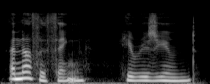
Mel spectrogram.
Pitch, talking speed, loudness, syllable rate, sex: 190 Hz, 115 wpm, -18 LUFS, 5.0 syllables/s, female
